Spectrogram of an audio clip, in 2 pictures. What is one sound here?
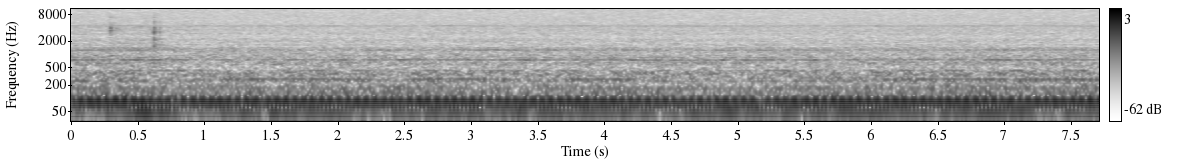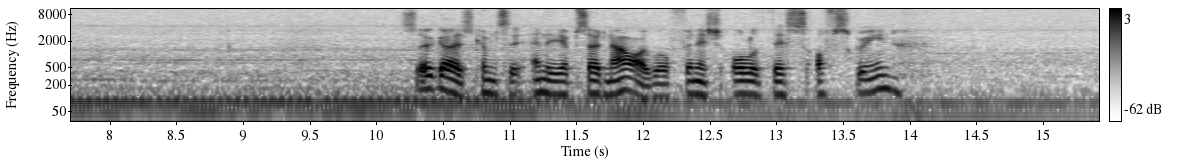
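A wheel loader's diesel engine rumbles steadily.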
